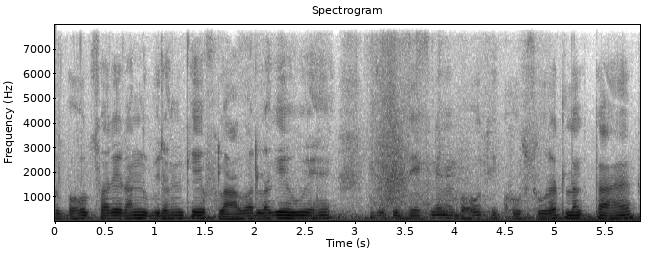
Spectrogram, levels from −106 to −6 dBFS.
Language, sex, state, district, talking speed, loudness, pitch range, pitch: Hindi, male, Jharkhand, Deoghar, 175 wpm, -16 LUFS, 115-120 Hz, 120 Hz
